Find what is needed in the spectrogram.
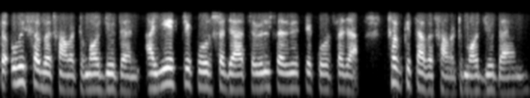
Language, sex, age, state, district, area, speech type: Sindhi, female, 60+, Rajasthan, Ajmer, urban, conversation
